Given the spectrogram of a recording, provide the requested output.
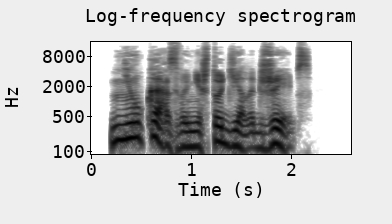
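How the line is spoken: Snorting old woman. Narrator (Russian): фыркнула старуха

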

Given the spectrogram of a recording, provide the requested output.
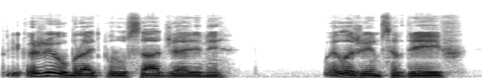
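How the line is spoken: Calm. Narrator (Russian): Блад сказал спокойно

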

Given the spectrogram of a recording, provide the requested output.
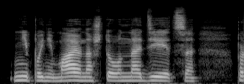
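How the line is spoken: Grumbling. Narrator (Russian): проворчал Павел

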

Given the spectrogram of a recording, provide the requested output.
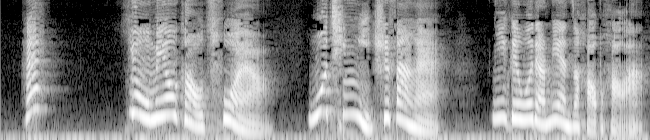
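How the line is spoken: Silly laughing. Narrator (Chinese): 佳音傻笑着说

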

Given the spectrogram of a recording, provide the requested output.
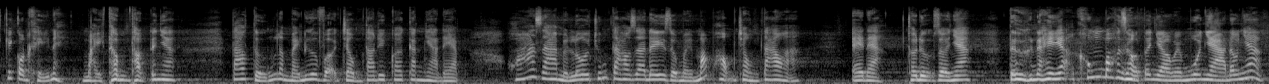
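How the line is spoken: Smiling scolding. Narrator (Vietnamese): Mỹ Khanh mỉm cười rồi quay sang mắng Hoài

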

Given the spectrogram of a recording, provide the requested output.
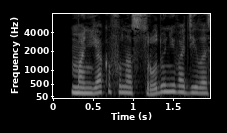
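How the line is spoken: Plain. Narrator (Russian): ответила я

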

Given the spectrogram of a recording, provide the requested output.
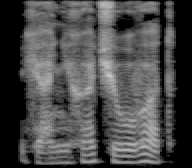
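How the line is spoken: Whisper. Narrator (Russian): прошептал Джереми

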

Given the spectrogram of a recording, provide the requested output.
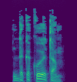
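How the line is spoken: Dismissive, heavy sigh. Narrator (Russian): отмахнулся он, тяжело вздохнув

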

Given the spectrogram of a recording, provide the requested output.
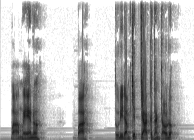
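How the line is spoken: Angry shout. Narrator (Vietnamese): Tâm quát lên

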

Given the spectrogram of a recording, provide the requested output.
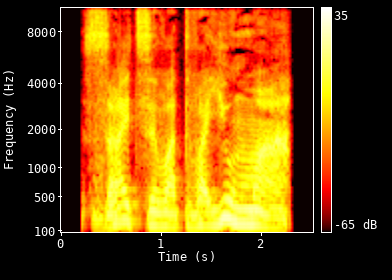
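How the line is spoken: Growling, breaking off. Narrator (Russian): Начинает рычать и осекается

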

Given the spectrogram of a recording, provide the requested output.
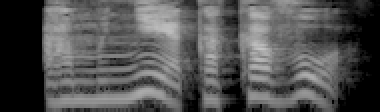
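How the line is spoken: Curt remark. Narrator (Russian): бросил он

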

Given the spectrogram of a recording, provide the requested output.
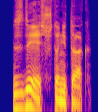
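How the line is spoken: Sighing. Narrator (Russian): вздохнул

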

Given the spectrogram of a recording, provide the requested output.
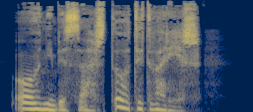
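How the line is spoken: Breathless exhale. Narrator (Russian): выдохнул магистр

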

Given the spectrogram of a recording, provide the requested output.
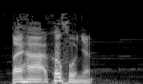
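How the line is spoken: Cold. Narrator (Vietnamese): Chu Sương lạnh lùng đáp

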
